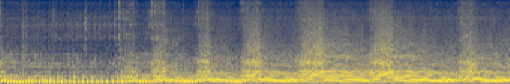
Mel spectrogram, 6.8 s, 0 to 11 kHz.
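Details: Shogun R 110 after repairing short circuit in gear indicator light wiring that killed engine in first gear: small single revs and drops back cleanly in repeated blips, no stalling or misfire; runs normally.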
